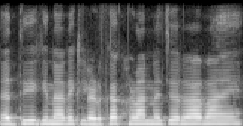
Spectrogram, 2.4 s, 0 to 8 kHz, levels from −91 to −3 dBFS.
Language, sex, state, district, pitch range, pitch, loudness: Hindi, female, Bihar, Lakhisarai, 200-210 Hz, 205 Hz, -14 LUFS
